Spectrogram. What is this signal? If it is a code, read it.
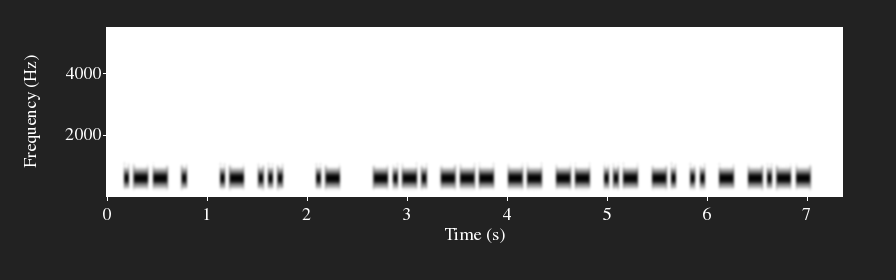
Morse code, heard as a keyed tone, about 25 wpm, 600 Hz. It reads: WE AS A COMMUNITY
